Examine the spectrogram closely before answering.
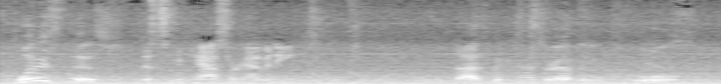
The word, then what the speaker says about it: Macassar: This is going to be a back of a guitar, and you can see how this Macassar, is that the right pronunciation?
